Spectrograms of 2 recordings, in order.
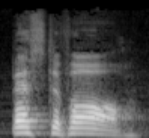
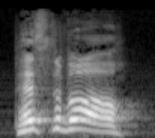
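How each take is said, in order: First: Said in the usual way. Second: Best of all much higher and louder, exultant; the repeated words rise to a joyful shout; exultant cry. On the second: Retold or imitated. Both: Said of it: "kept saying, repeating".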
